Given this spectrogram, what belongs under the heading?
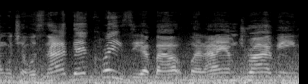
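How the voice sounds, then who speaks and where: Loud background noise sits under a dry sound that has no echo. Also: woman. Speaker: vlogger. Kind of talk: casual vlog chat. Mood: mildly frustrated. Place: car. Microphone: phone near.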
